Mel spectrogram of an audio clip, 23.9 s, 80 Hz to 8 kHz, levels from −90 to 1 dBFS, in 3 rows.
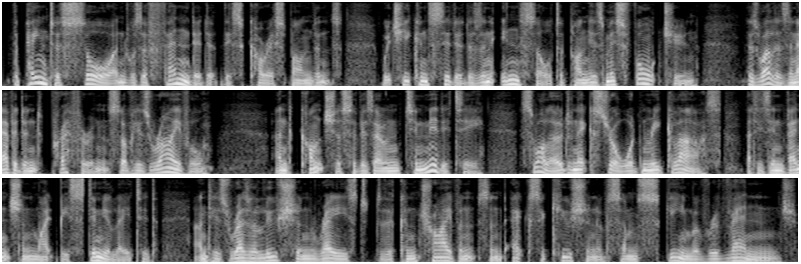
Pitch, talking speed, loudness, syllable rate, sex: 105 Hz, 145 wpm, -18 LUFS, 5.0 syllables/s, male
